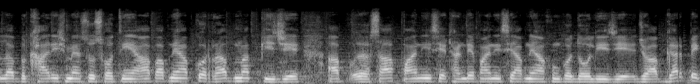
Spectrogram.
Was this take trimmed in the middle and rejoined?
no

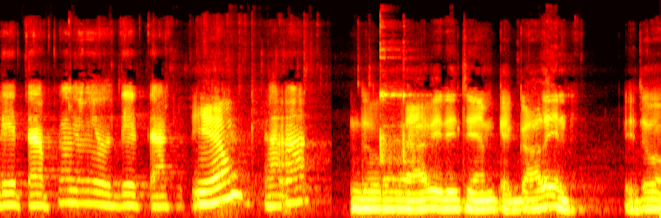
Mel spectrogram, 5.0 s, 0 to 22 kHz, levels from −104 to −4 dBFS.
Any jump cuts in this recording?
yes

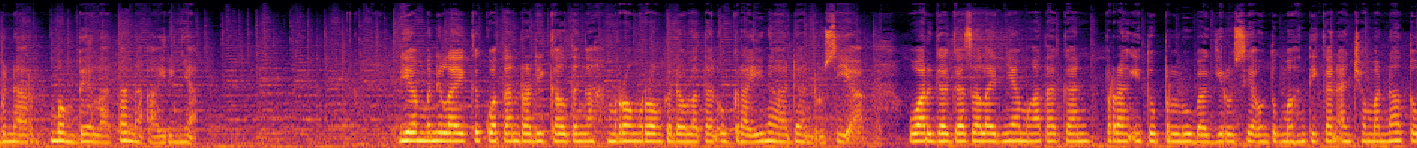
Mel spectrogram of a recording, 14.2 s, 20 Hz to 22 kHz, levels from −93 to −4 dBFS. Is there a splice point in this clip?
yes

